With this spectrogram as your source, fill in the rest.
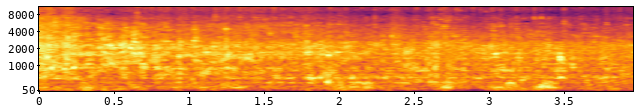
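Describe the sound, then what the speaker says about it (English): Blue water pours steadily into a bucket used for filtering gold from SD cards, giving a continuous close trickling and splashing flow for the whole stretch, with no talk over it. "we're going to pour some blue water into this right here"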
